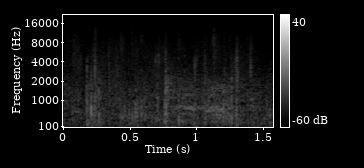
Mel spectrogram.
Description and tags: Running Footsteps Dog Bark
Running footsteps while a dog is barking.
